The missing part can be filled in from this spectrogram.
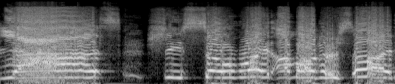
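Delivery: shrill, very loud, high-pitched excited shout. Siding with a woman you have just heard in the middle of an argument, yelling. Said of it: "I'm sorry I yelled".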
